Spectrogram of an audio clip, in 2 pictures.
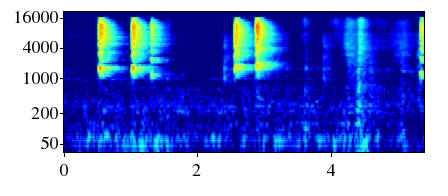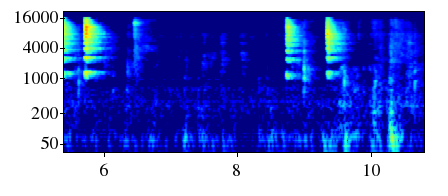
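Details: German Shepherd fighting with its owner over her toy indoors, giving sharp barks in pairs and short bursts, with quiet gaps between groups of barks.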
